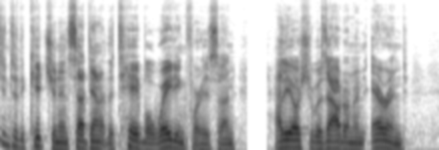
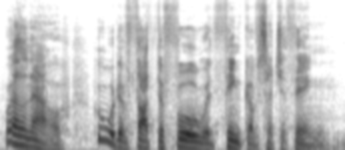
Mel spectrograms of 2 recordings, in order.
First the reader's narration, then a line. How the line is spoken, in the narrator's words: the old man exclaimed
